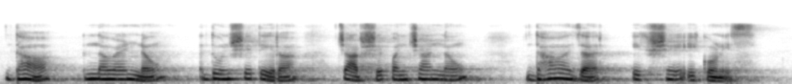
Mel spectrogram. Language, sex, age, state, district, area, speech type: Goan Konkani, female, 30-45, Goa, Bardez, rural, spontaneous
